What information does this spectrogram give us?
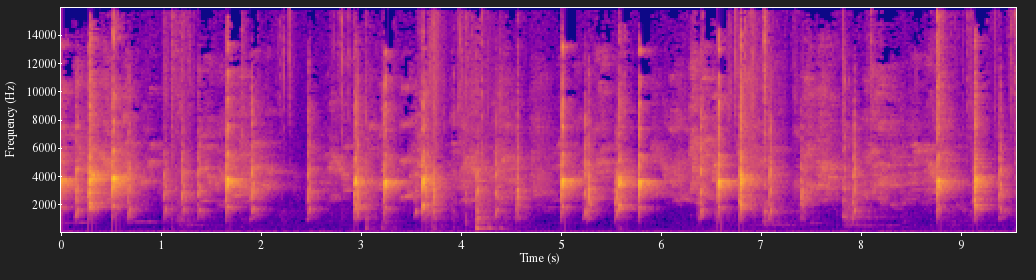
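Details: Captive Java sparrow chicks about 23 days old, three from a clutch of four laid by white Java sparrows; frequent sharp, scratchy chirps in uneven runs, loudest near the start.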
